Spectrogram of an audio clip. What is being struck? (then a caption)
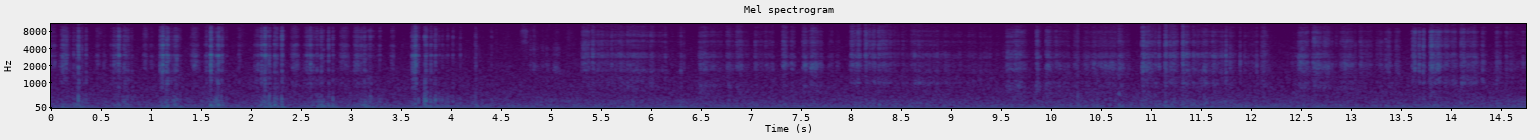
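Cinnamon stick scraped with a knife blade. A solid, dry cinnamon stick is held upright over a mug and scraped repeatedly with a knife blade, grating it. Quiet, rapid rasping scratches come in bursts with a bright, hissy edge centered around 3 kHz, each stroke dying away almost instantly.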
